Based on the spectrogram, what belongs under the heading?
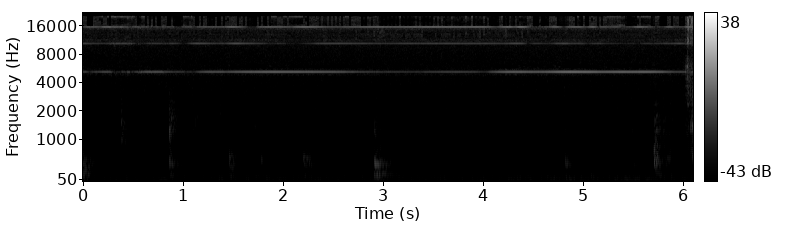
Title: Audient ID22 strange noise coming out of the box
